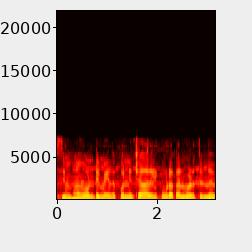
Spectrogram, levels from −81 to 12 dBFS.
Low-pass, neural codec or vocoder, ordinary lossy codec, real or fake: 7.2 kHz; vocoder, 22.05 kHz, 80 mel bands, HiFi-GAN; none; fake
